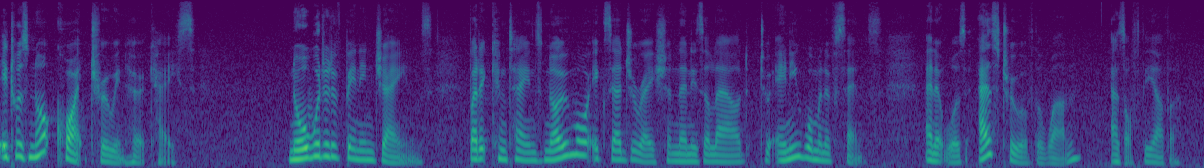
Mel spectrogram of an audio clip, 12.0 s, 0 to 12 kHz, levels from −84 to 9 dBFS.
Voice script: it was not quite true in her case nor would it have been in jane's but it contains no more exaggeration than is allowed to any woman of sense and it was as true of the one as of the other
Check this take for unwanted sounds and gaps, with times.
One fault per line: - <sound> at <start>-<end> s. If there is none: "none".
none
